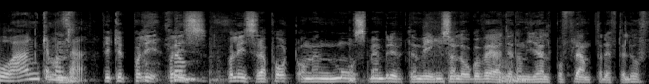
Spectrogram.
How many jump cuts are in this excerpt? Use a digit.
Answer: 0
